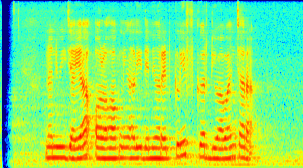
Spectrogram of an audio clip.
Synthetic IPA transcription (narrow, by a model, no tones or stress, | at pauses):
naniwid͡ʒajaʔɔlɔɦɔk̚niŋalidɛnilɾɛdklifkɨrdiwawaɲt͡ʃaɾa̰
